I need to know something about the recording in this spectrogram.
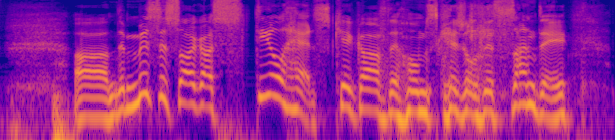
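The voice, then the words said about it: Announcer-style radio voice. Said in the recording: “I'm going to put my best radio voice”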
